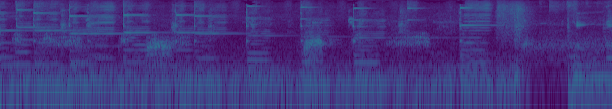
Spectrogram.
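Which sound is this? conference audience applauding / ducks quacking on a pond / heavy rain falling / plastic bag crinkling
ducks quacking on a pond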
